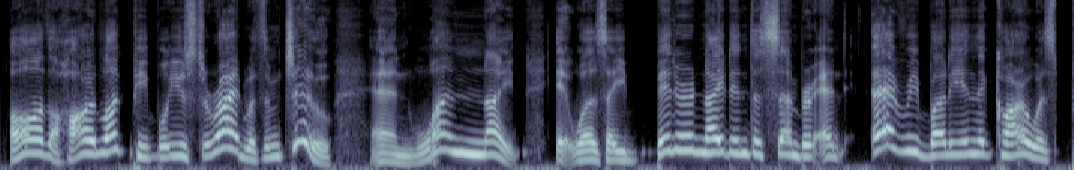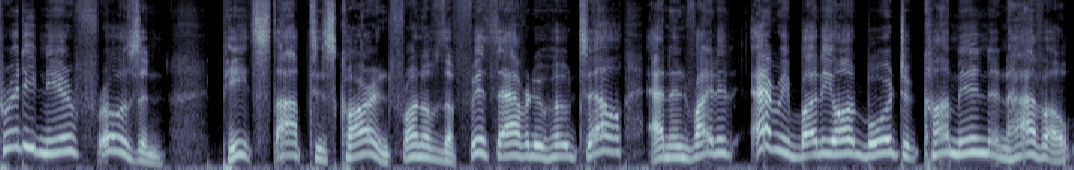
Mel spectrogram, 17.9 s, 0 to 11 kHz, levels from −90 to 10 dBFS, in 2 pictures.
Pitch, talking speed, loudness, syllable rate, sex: 200 Hz, 175 wpm, -19 LUFS, 4.9 syllables/s, male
